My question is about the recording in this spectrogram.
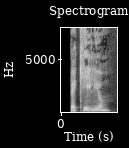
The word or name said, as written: berkelium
